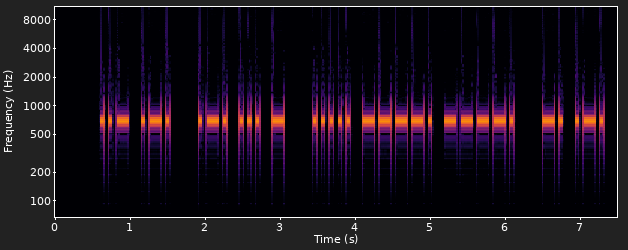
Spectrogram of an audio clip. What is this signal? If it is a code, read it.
Morse code, heard as a keyed tone, about 22 wpm, 700 Hz. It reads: UR RST 599 NR
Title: Practice QSO - Exchange 1 - Beginning - 22wpm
